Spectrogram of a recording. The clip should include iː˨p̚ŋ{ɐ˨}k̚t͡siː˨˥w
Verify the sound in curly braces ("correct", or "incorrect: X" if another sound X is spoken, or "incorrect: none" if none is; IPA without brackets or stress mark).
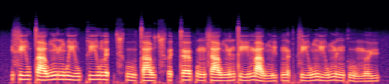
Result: incorrect: ɐ˨˥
